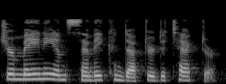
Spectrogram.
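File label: "Germanium semiconductor detector", English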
